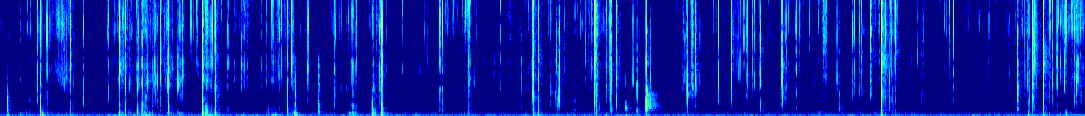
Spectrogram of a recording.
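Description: Fingertips press and rub the thin clear plastic film wrapped around a small solid pink rose soap bar, working along its edges and top. They produce bright, crisp crinkling and crackling in quick, irregular bursts that are dry and short. A faint low hum sits underneath.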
